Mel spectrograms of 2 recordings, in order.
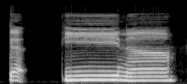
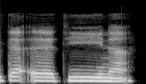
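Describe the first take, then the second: First: "تأتينا" recited slowly, sound stopped dead on أ; cut-off hamza. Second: "تأتينا" with an echo vowel after the أ; bouncing hamza, mistake demo. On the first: Teacher models a firm hamza for learners, "تأتينا" cleanly cut. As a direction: stop sharply at the hamza in "تأتينا". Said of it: "الهمزة حرف شديد ينقطع الصوت فيه". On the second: Teacher warns learners of the error, echoed hamza in "تأتينا". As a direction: let the hamza in "تأتينا" rebound. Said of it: "ولا نقول". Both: Shown as a demonstration.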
